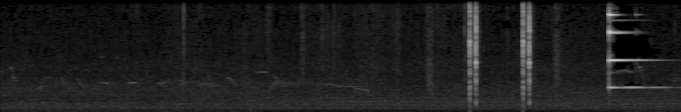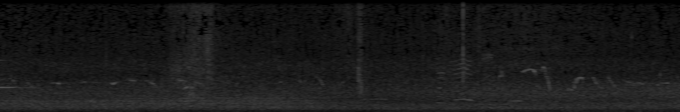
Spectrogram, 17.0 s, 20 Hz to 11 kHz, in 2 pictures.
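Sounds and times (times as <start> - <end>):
quick double clicks: 5.8 - 6.7
metallic ding ringing out: 7.6 - 8.8.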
